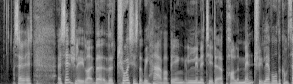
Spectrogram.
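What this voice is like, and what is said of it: Usual voice. Nothing is said of it.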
